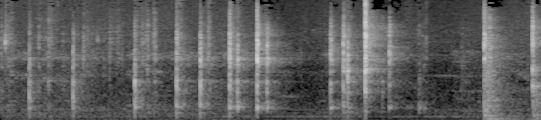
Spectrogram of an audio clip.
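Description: Wooden spoon knocking and scraping against a plastic blender jar as thick curry paste is emptied into a pot: a run of sharp, irregular knocks, about two or three a second, with two louder knocks near the end.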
